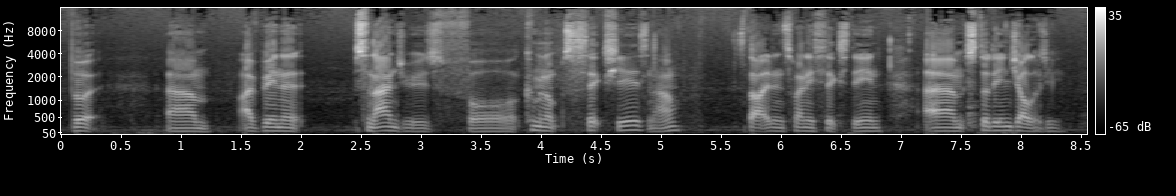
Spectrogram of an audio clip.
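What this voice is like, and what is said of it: Liverpool-area English accent. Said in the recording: “I'm from near Liverpool ... I'm actually from the Wirral. Which is very difficult to say in my accent”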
